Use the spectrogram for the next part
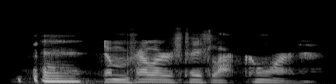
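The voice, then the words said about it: Put-on Southern American accent. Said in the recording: “Can you do like a southern accent?... Do a southern accent.”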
